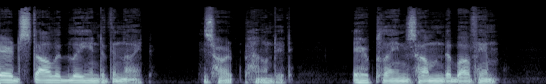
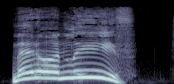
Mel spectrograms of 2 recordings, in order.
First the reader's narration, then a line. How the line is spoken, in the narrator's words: shouted finally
